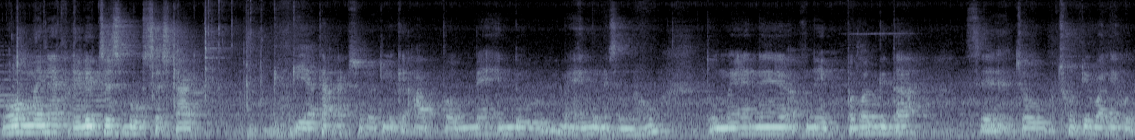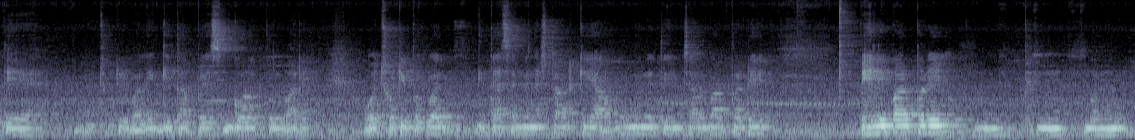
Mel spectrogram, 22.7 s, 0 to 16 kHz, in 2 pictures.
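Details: Adult male with stammering since childhood, speaking spontaneously in Hindi during a daily stammering-practice session (day 45); stuttering.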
